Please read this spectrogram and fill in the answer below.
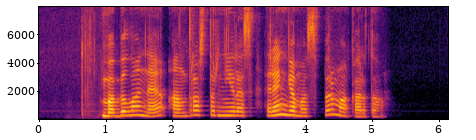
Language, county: Lithuanian, Šiauliai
